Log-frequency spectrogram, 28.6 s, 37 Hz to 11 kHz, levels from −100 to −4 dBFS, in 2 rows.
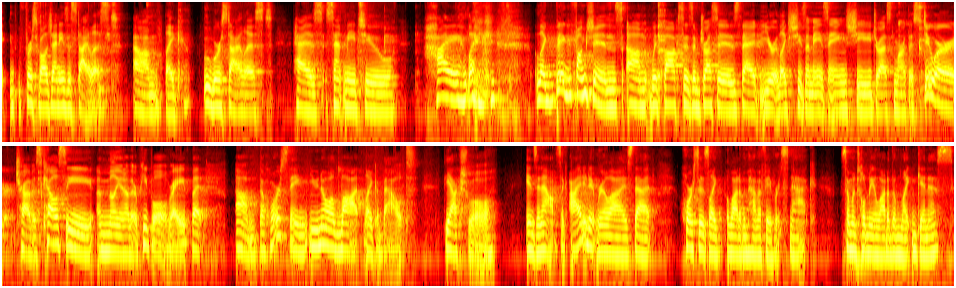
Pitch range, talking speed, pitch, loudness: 135-170 Hz, 170 wpm, 150 Hz, -23 LUFS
